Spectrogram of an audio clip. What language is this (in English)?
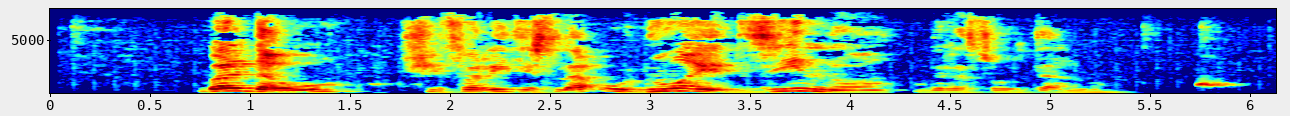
Esperanto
